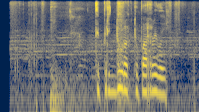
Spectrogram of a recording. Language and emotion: Russian, angry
